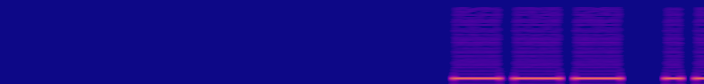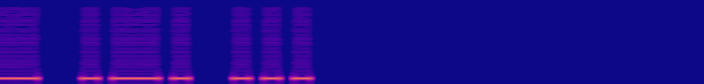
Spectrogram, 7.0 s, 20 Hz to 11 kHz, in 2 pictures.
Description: Morse code, heard as a keyed tone, about 16 wpm, 800 Hz. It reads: OARS
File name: Alphabetical / Alphabetical mp3s / Os @15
